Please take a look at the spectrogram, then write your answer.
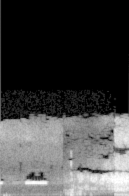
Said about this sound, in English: And those are sprinklers if you hear those in the background.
